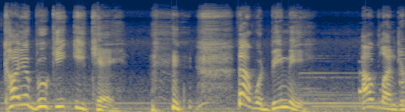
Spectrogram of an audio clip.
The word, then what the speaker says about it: Kayabuki Ike: By Kawabunga Iki. Yoimiya, this is a really strange name. Who's this Kawabunga? It's pronounced Kayabuki Ike.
